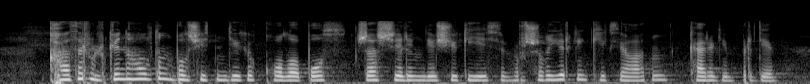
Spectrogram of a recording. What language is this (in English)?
Kazakh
